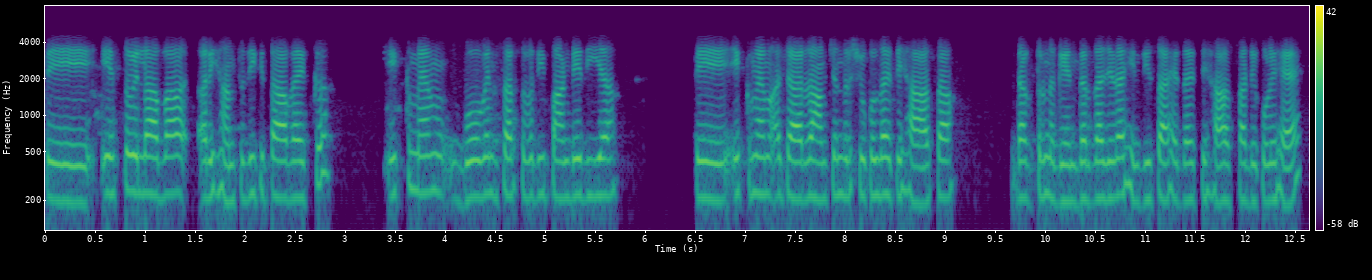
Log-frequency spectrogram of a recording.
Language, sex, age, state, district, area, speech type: Punjabi, female, 18-30, Punjab, Bathinda, rural, conversation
